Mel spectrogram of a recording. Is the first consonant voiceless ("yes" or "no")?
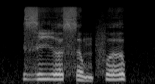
no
